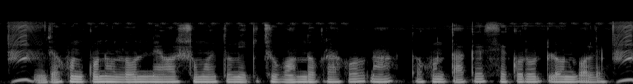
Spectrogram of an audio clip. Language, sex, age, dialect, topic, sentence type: Bengali, male, 25-30, Northern/Varendri, banking, statement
